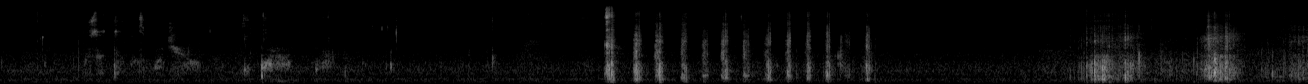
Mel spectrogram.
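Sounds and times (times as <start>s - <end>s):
crisp chip crunching: 10.8s - 13.0s.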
